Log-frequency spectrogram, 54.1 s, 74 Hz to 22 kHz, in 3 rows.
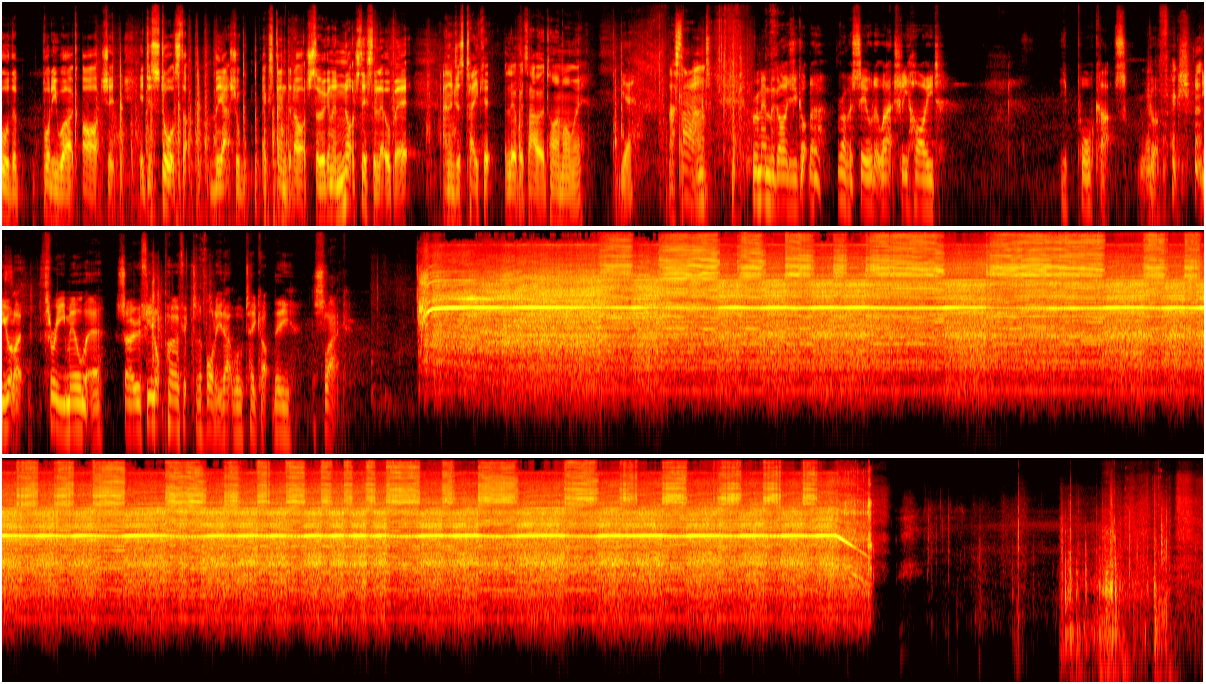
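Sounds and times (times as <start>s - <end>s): blade rasping through metal: 24.3s - 49.2s
power tool motor whining: 24.3s - 49.4s.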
